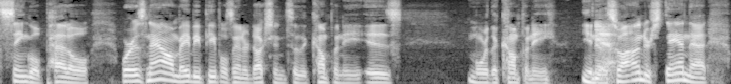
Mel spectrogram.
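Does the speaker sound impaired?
No.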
